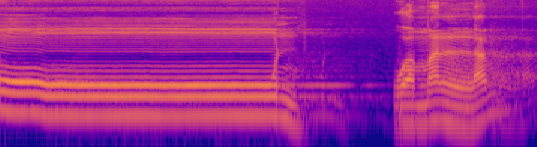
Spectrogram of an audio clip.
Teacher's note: nun sukun bertemu lam, namanya idgham bila guna, hanya masuk tanpa kita tekan lama-lama, tanpa mendengung.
